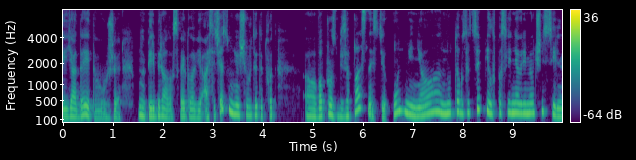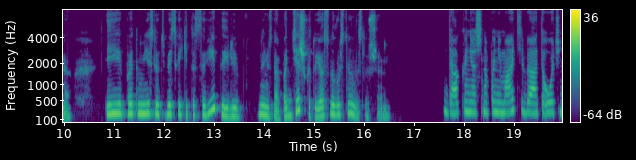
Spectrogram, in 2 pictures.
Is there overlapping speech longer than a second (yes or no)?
no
